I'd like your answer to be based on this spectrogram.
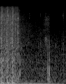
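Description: Gunfire in the video game Escape From Tarkov Arena during a tournament match: a short, loud burst of shots followed by a second, fainter report.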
